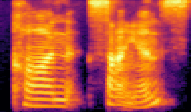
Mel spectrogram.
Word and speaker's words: conscience: is a noun um spelled con science even though it's pronounced conscience now conscience is an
